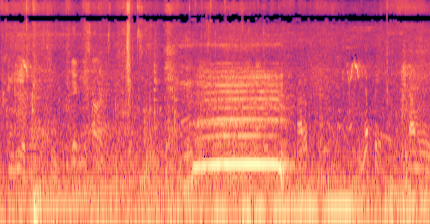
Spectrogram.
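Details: Very large, agitated cow being loaded onto a truck lets out one long, steady, low moo lasting over a second, among shuffling, knocking noises and background voices.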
